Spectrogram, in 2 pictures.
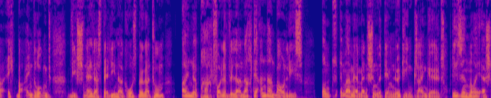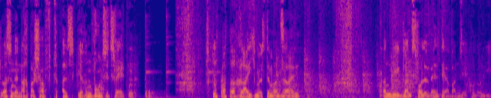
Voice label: Audioguide als Kutscher; Kolonie Alsen

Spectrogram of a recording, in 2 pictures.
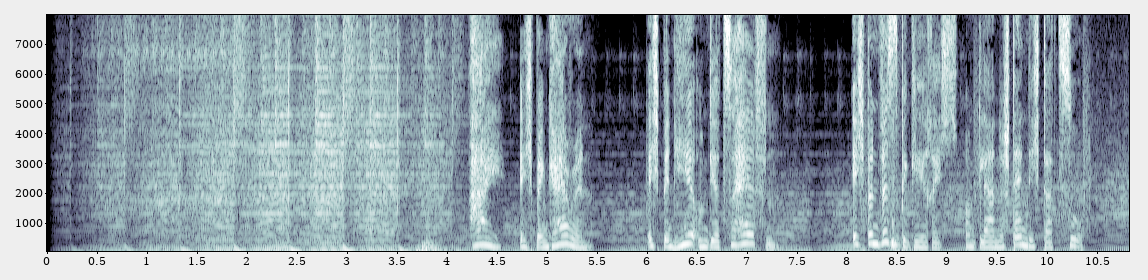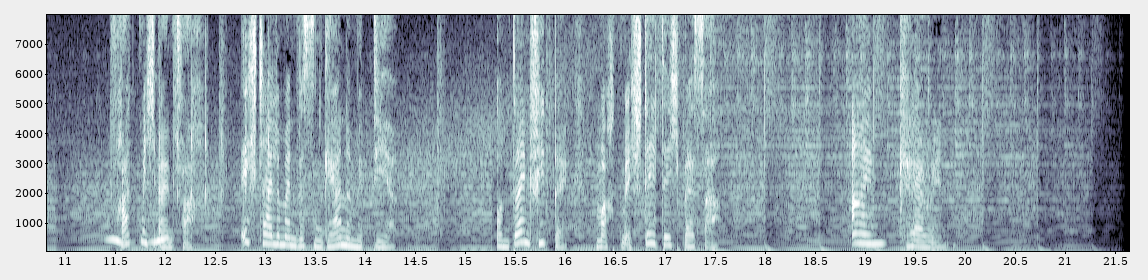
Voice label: Erklärfilm Chatbot

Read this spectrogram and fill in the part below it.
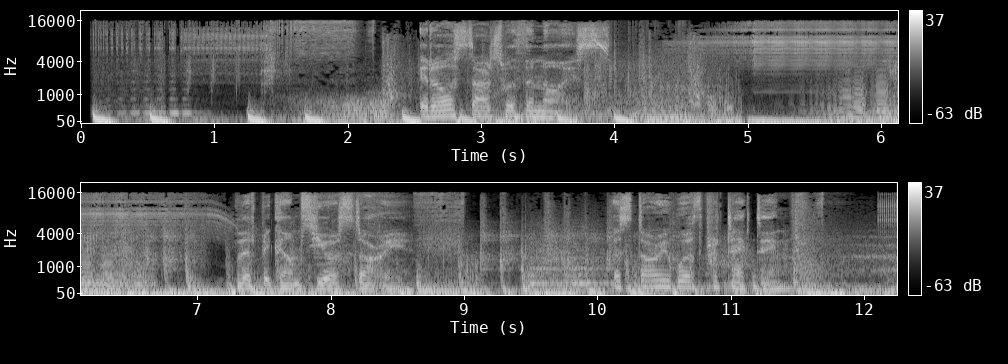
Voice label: Tattoo Anti Aging Pflegeserie TV; SKIN STORIES

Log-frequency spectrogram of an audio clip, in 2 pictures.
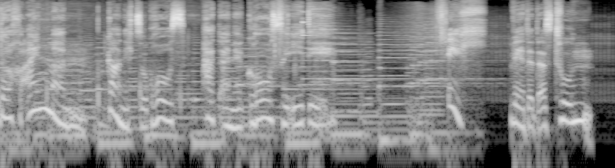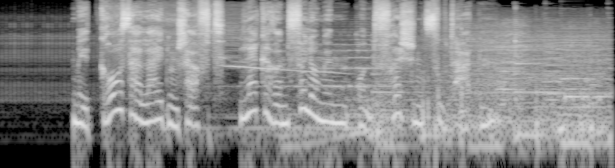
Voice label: Werbung Pasta; Rana Pasta

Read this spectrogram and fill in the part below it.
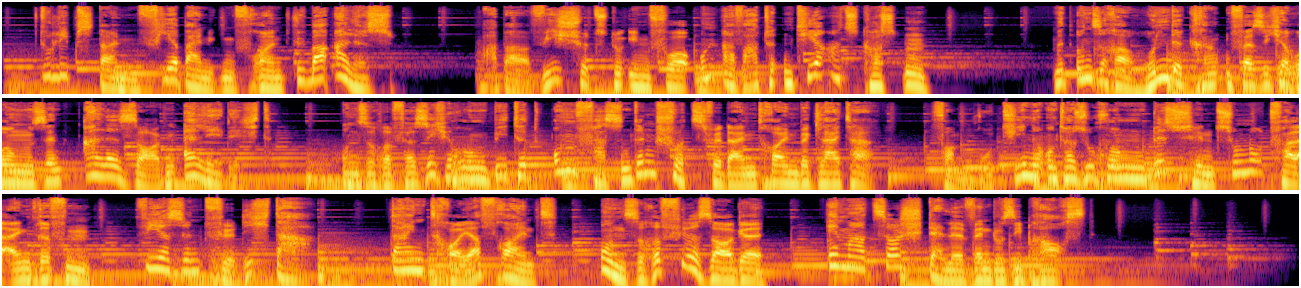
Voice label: Werbung Tierversicherung fuersorglich

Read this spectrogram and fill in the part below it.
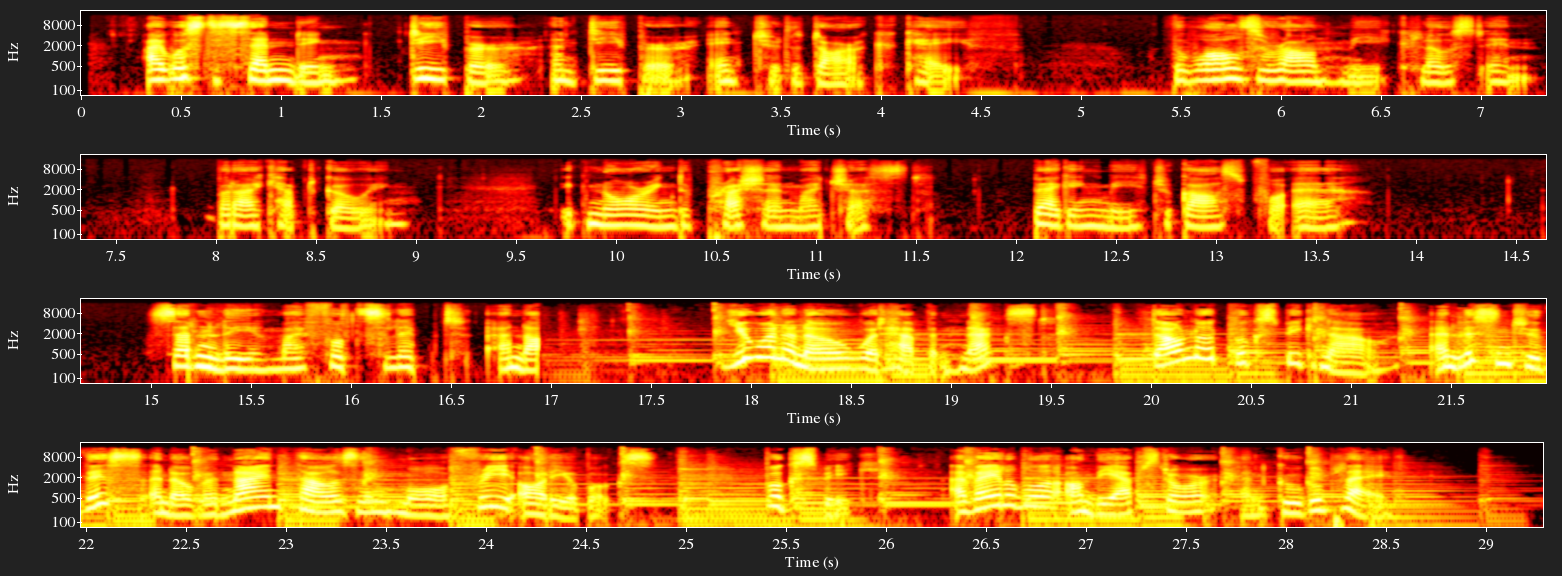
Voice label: Englisch Werbung Hoerbuecher

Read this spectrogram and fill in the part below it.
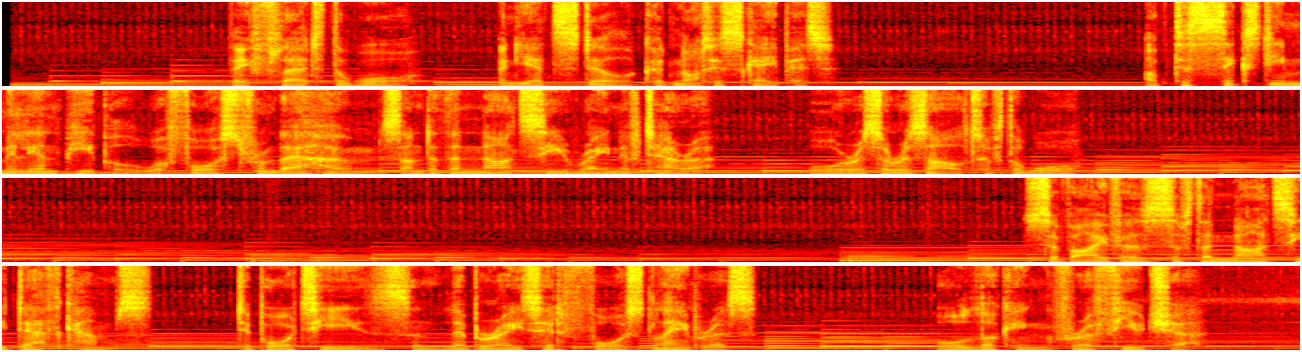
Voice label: Documentary Kommentar; Hitlers Displaced War Children

